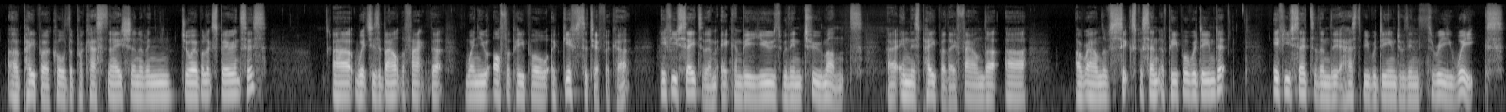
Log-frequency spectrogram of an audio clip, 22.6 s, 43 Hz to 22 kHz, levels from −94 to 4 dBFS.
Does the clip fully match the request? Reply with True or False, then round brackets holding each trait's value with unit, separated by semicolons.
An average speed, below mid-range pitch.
True (165 wpm; 110 Hz)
